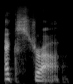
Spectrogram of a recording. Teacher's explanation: associating the letter X with k, as in the word extra, right? You hear a k and a s sound. And here, the X in the word luxury stands for gzh.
